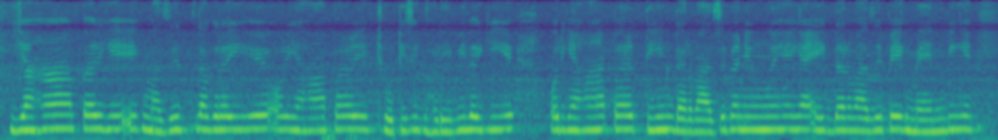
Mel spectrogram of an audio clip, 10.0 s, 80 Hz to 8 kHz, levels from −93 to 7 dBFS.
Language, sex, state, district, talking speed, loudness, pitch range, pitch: Hindi, female, Uttar Pradesh, Jyotiba Phule Nagar, 205 wpm, -20 LUFS, 230-245 Hz, 235 Hz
